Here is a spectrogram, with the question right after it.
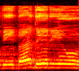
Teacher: بِبَد میں دال میں قلقلہ کریں گے، را کو باریک پڑھنا ہے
